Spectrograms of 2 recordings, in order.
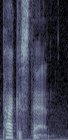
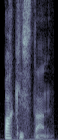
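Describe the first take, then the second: First: Pronounced the way Americans say it. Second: Pronounced the way it is said in his homeland. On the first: "in America you say Pakistan" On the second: "where I come from, I say Pakistan"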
